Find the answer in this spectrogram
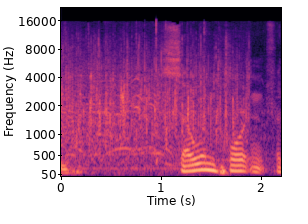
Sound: cheering

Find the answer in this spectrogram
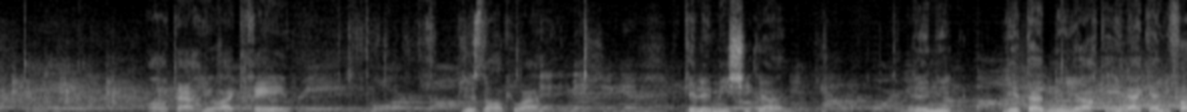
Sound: applause

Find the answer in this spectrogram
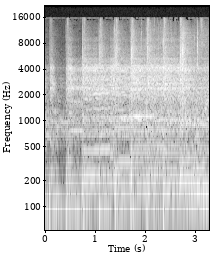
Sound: cheers and applause

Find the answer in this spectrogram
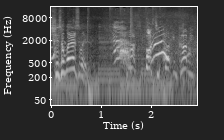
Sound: a groan

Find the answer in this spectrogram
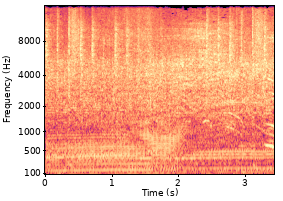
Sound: voiceover

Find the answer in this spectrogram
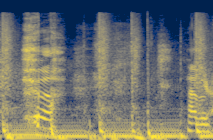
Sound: panting

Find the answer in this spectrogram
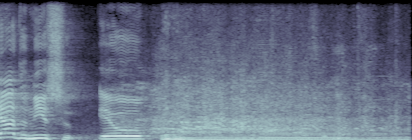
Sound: applause

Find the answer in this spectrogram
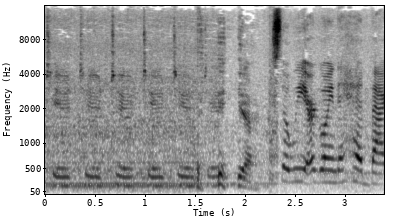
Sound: laughs

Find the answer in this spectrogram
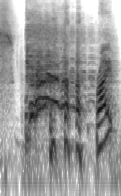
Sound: laughter

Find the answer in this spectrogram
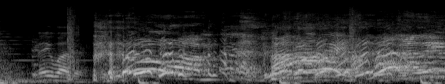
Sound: laughing

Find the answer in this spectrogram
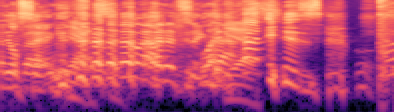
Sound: all laughing

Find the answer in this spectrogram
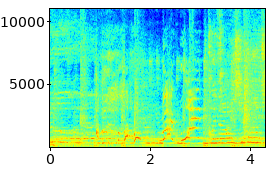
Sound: laughing joyously

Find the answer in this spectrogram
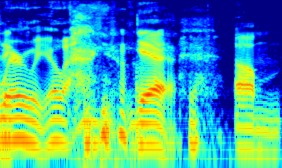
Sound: laughing

